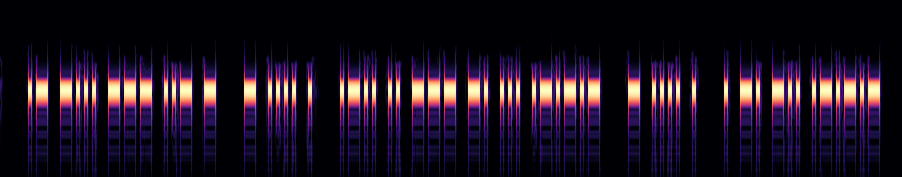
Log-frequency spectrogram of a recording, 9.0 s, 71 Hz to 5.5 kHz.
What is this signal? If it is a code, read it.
Morse code, heard as a keyed tone, about 30 wpm, 600 Hz. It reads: ABOUT THE LIONS. THE END.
